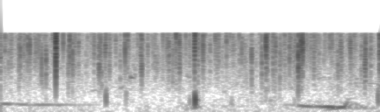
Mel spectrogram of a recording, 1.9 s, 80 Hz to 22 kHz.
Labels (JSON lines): {"label": "biophony", "recorder": "SoundTrap 300"}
